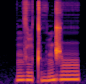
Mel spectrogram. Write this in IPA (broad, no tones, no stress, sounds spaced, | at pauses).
n z i tʼ ṳ n d͡ʒ u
